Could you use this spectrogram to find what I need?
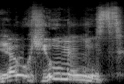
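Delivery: rough, gruff, very high barked shout. Narrating the scene, voicing someone shouting from the slave quarters as they near the door: gruff shout. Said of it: "you hear a gruff voice shout out".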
